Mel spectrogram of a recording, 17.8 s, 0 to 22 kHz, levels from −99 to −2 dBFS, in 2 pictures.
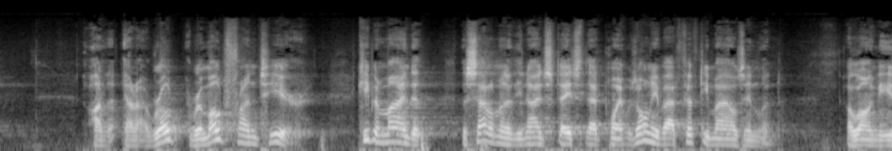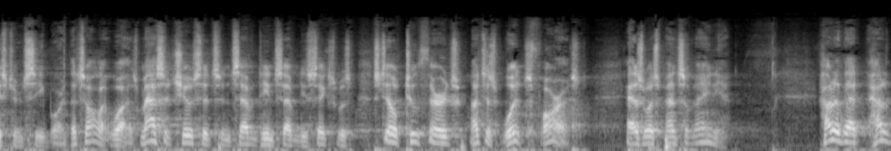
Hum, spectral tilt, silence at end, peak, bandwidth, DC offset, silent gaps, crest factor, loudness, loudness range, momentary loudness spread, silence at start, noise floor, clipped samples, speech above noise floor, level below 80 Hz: none; -3 dB/octave; 0 s; -6 dBFS; 14 kHz; under 0.1%; none; 14 dB; -19 LUFS; 2 LU; 8 LU; 0.9 s; -53 dBFS; under 0.1%; 33 dB; -46 dBFS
